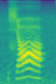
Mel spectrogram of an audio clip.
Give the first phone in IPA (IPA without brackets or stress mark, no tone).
ɕ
